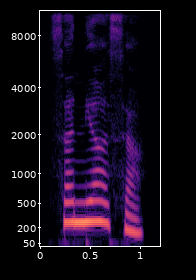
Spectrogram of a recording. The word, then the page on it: ಸೂನ್ಯಾಸ: sūnyāsa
